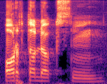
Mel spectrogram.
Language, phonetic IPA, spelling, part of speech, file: Czech, [ˈortodoksɲiː], ortodoxní, adjective, Cs-ortodoxní.ogg
- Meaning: orthodox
